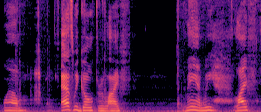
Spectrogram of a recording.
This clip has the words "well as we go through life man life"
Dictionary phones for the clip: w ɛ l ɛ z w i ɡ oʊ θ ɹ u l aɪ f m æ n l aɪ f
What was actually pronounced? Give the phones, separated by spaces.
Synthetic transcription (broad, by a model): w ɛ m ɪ z w i ɡ oʊ θ ɹ u l aɪ f m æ n l aɪ f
